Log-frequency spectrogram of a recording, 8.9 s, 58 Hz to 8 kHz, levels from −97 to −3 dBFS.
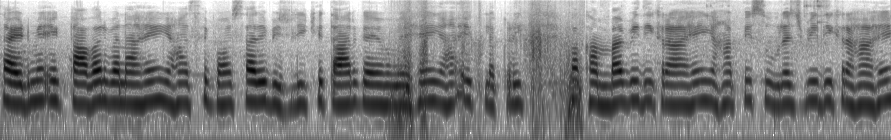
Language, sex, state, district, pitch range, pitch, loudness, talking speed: Hindi, female, Uttar Pradesh, Muzaffarnagar, 205-225 Hz, 215 Hz, -18 LUFS, 220 wpm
